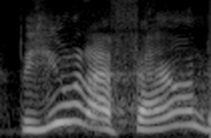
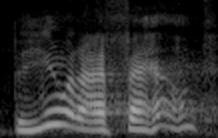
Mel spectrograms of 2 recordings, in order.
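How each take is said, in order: First: Higher and louder pulpit question; preaching question, bigger. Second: Loud rising pulpit question; preaching question. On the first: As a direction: lift it higher the second time. Repeated rhetorical question. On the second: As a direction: ask the church, rising. Rhetorical question to congregation. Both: Acted.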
